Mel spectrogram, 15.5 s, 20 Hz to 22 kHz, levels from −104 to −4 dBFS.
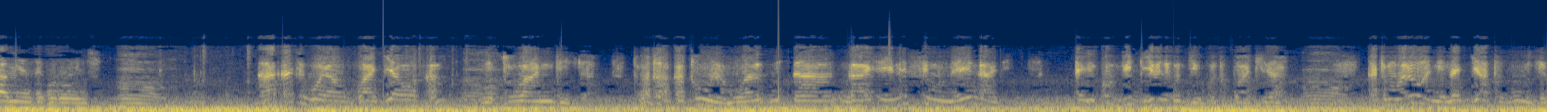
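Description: The audio skips three times, at 3.84, 7.79 and 11.74 s, each a short jump forward where a small slice of sound, roughly a twentieth of a second, is gone and the two sides butt together with no gap. The steady spacing of about 4 s points to audio missing between chunks, likely from a recorder handing over between 4 s blocks. Unlike a dropout, nothing goes silent; the sound simply lurches ahead.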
